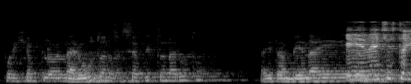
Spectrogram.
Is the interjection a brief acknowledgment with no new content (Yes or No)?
No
